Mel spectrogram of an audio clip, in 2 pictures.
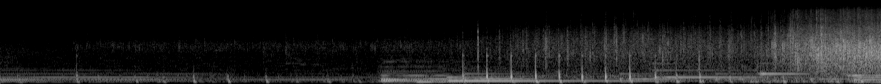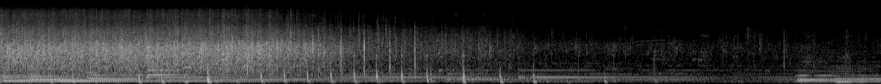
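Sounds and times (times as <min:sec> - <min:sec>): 
audience imitating rainfall with hands: 0:00.8 - 0:17.5.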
